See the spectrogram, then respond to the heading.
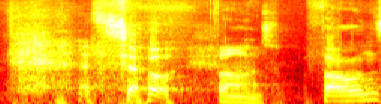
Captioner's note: laughter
